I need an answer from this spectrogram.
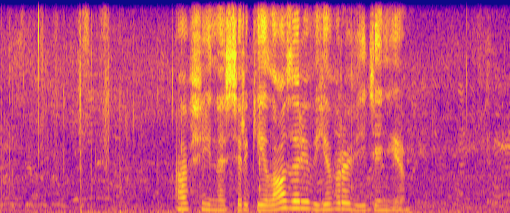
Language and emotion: Russian, neutral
